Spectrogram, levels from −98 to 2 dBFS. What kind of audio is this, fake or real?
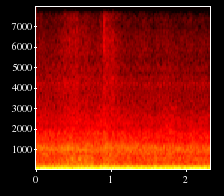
fake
